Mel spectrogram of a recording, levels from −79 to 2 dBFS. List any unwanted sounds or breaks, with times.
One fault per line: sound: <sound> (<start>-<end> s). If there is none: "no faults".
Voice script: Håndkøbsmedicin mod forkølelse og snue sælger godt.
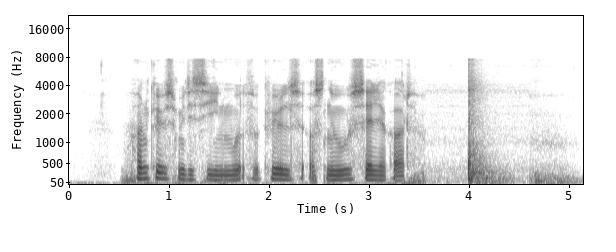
sound: thud (4.0-4.5 s)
